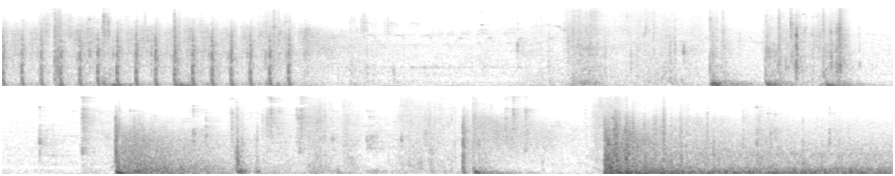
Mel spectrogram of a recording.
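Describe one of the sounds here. Rapid gunfire rattles in quick bursts, with single loud shots.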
